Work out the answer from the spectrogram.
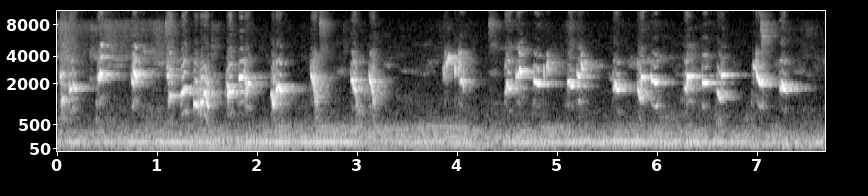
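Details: Recording of a sooty-headed bulbul, meant as a tutor to get birds singing quickly: a continuous string of bright, bubbly whistled phrases with slurred downward notes, briefly pausing near the middle, faint hum behind.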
